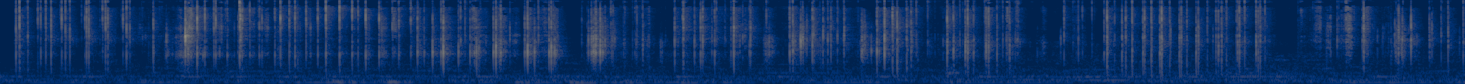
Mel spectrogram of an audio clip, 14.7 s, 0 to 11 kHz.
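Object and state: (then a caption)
Plastic pill bottle. Long nails tap and scratch the label and red cap of a small, hollow, red and white plastic medicine bottle (Tylenol 500) held up close. Dense, rapid clicks and crinkly scratches come through bright and dry over a low, steady hum, with a few louder taps standing out.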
